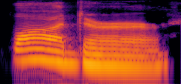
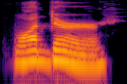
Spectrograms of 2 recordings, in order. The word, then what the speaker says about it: water: t t But a flap t is much faster. Your tongue quickly taps the roof of your mouth once. Think of it like a fast bounce. Some common mistakes are using a strong t everywhere or replacing it with a full d, as in water. That sounds unnatural, too.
